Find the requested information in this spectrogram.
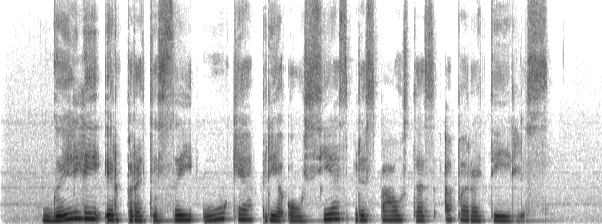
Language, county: Lithuanian, Klaipėda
